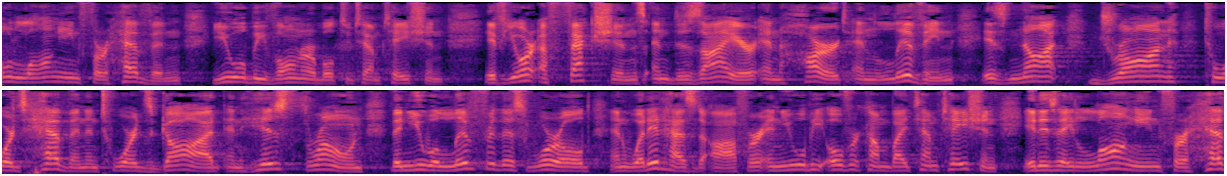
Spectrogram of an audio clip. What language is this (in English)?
English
